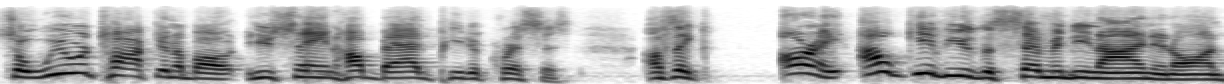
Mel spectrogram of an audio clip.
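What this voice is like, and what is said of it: Usual voice. Nothing is said of it.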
